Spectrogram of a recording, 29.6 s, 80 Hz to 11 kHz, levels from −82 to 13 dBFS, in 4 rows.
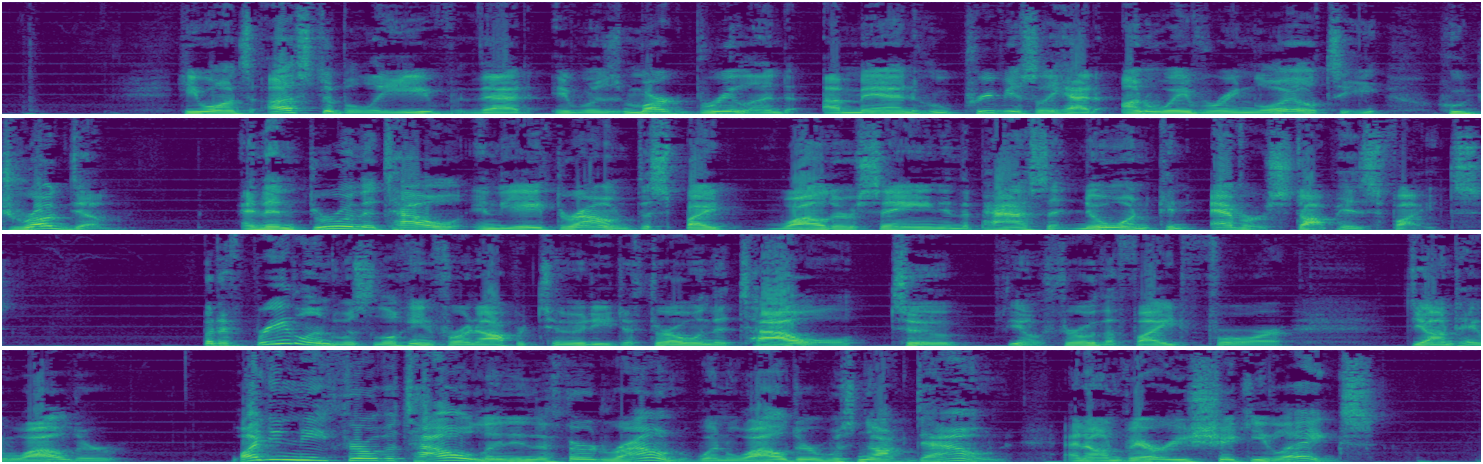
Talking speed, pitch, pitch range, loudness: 175 wpm, 130 Hz, 120-155 Hz, -13 LUFS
